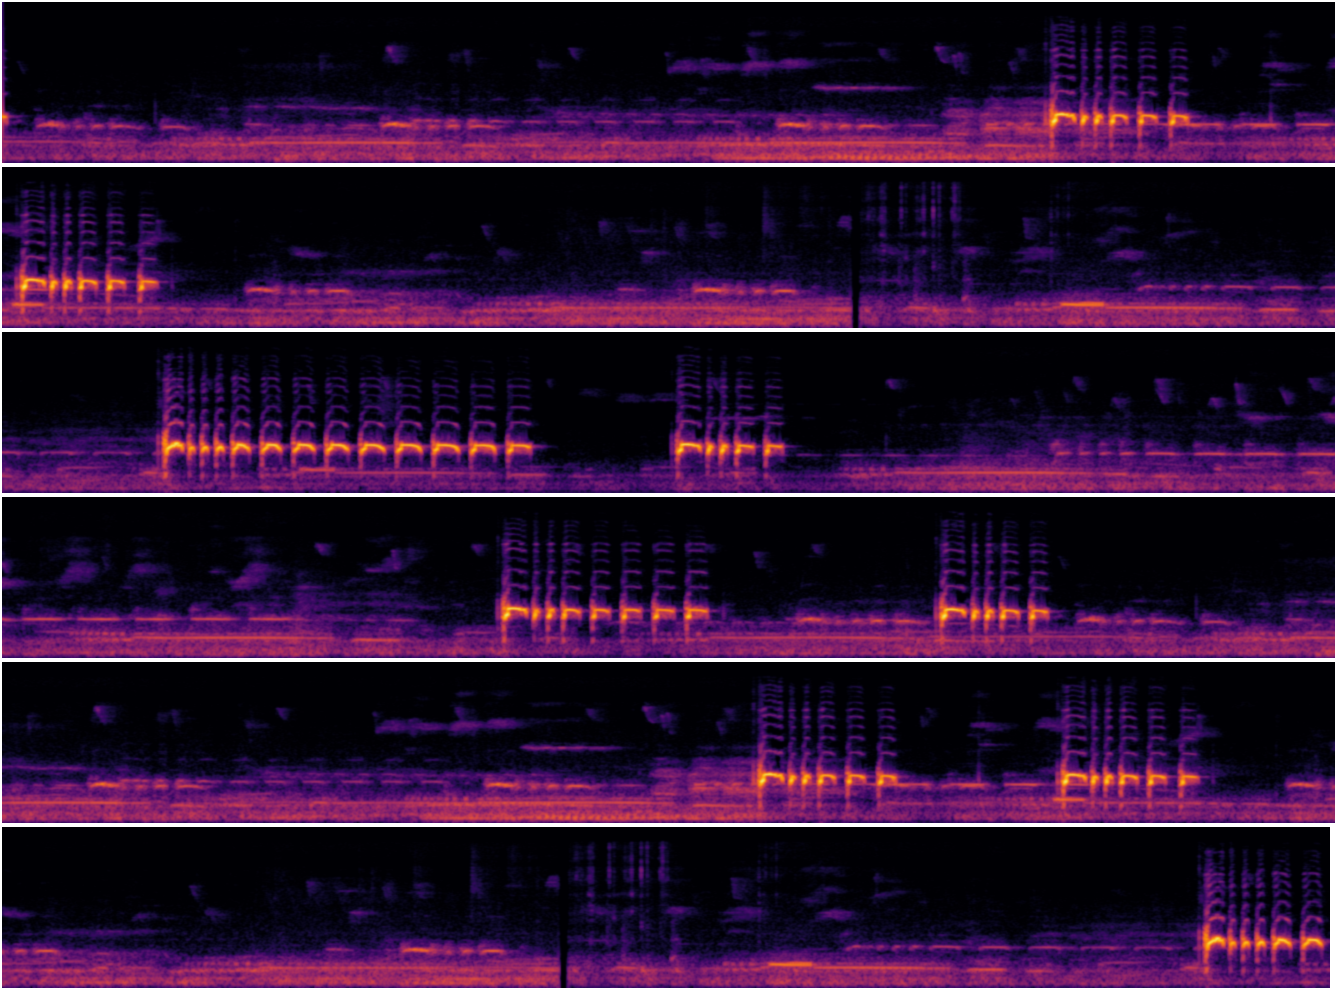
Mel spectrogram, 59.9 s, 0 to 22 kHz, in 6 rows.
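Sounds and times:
dove staccato cooing: 0:00.0 - 0:24.2, 0:24.9 - 0:59.9
low drawn-out dove coos: 0:00.0 - 0:59.9.

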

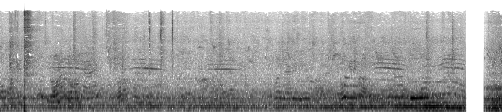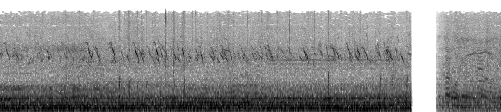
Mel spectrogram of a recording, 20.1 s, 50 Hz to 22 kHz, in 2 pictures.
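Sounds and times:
chicks peeping: 0:09.7 - 0:18.3.

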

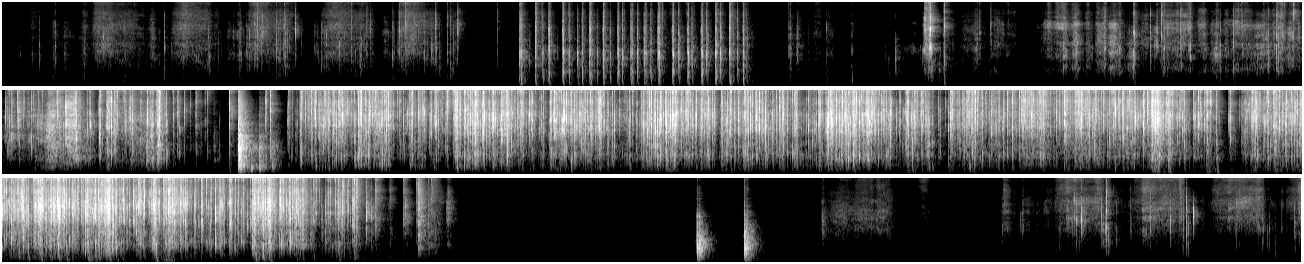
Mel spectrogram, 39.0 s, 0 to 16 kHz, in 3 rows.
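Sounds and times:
cellophane crinkling and tearing: 0:00.2 - 0:04.6, 0:10.6 - 0:30.5, 0:36.2 - 0:38.9.

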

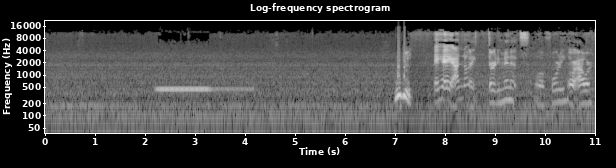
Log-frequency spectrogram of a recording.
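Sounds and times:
phone ringback tone: 0:02.2 - 0:04.2.

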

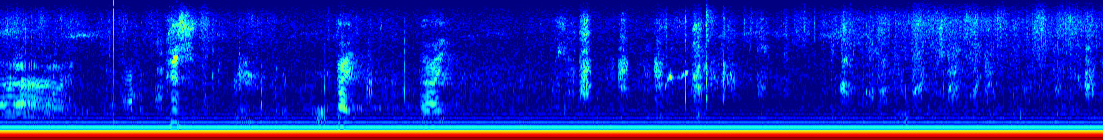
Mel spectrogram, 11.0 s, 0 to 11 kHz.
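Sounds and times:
dog panting and whining: 0:05.6 - 0:11.0.

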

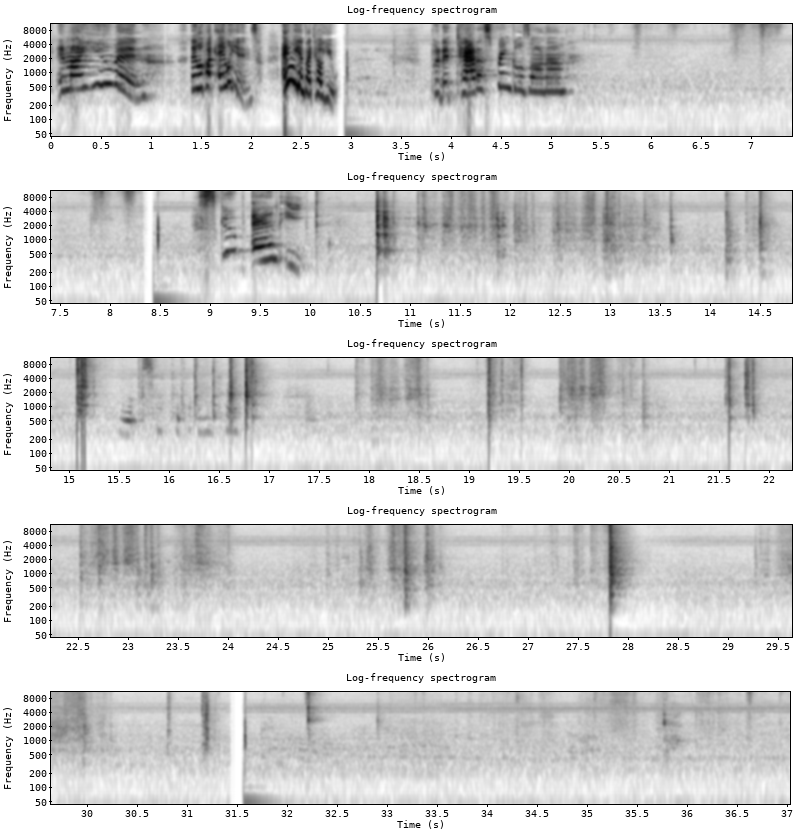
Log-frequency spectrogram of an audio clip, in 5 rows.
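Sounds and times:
spatula scraping metal sheet: 0:17.8 - 0:18.7.

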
